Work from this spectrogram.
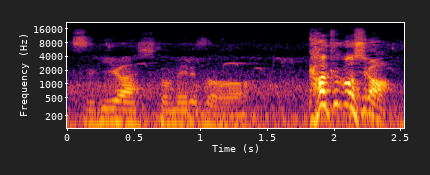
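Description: An actor playing a jumpy, superstitious hunter in old Japan for a radio drama. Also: male voice, mid-range voice, huge pitch swings, unhurried, noisy background. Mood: grimly intent.

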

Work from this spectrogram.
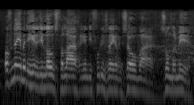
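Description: Male actor as restless officer: rapid, direct, mid-pitched, challenging, period drama. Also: husky, close to an everyday voice.

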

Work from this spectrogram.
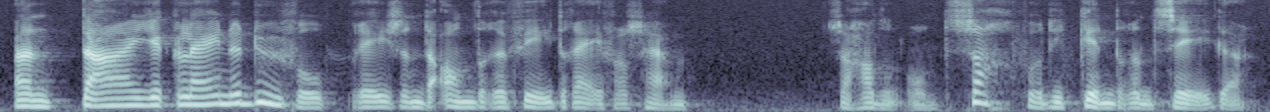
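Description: A narrator telling a scripted story for a radio play in a measured storytelling manner. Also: mid-range voice.

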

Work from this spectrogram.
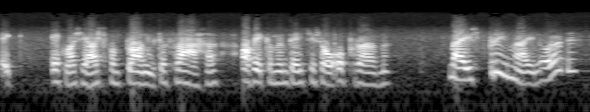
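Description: A woman's voice: fairly low pitch, animated, moderate pace, sharp tone. A woman acting in a radio drama, playing a chatty, hospitable and inquisitive neighbour who fusses and insists. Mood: friendly, nosy. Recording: dull, faintly hissy old radio recording.

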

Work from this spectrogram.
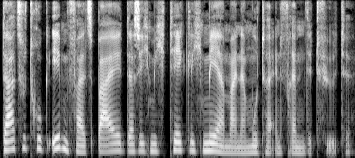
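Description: A male actor narrating a radio play as a grown man looking back on his boyhood, in a measured, reflective storytelling manner. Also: mid-range voice, animated, a little mellow, no room sound, clean studio sound, natural voice.

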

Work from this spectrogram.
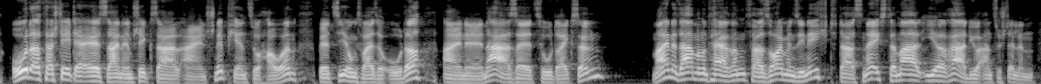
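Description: A man's voice: lowish voice, pushed and bright. A man narrating a 1960 German radio crime satire in a formal, mock-sensational manner.

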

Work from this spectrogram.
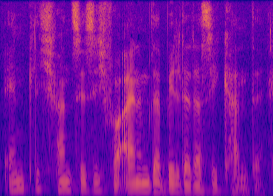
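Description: An actor as the composed, observant literary narrator of a radio play, measured and detached in manner. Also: male voice, lowish voice, dark tone, husky.

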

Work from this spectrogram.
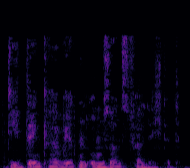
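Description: Brief: an actor playing a quiet, resolute scientist, mid-pitched, faint background ambience. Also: male voice, big pitch swings, a little hiss or hum, natural voice. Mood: determined. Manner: measured, technical, gentle with his family. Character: male scientist Doktor Spassky, calm and determined. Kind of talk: radio play acting.

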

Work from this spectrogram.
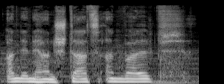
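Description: A man's voice: mid-range voice, flat delivery, slow pace, over loud music, natural voice. An actor playing a formal, pedantic and resigned man nearing eighty in a reflective radio play monologue. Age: 70s.

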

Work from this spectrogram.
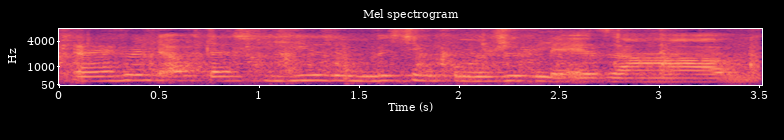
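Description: Woman w high voice just chatting, noisy kitchen sounds, echoey. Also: brisk. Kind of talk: casual chat. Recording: noisy echoey room, clattering dishes.

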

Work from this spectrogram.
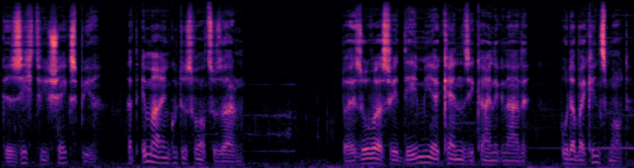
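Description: A man's voice: sits low, lively intonation, a little slow, fairly bright tone, slight background noise. An actor playing a musing, wry middle-aged man in a German radio drama, speaking his thoughts in clipped, understated fragments. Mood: brooding, musing.

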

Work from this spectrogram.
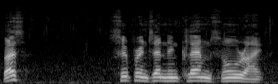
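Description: A blunt older police inspector in a radio crime drama. His voice sits on the high side for a man. He grumbles and speaks with dry sarcasm, like someone close to retirement. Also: a little slow, fairly bright tone. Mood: brisk, gruff. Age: 60s. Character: gruff, sardonic older English police detective near retirement. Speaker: actor in a radio play.

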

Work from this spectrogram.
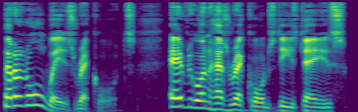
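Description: A man's voice: on the high side, wildly swooping pitch, normal speed, dry recording, studio quality, voice pushed up. A man voicing a sly, impatient male demon in an audiobook, with a sarcastic, exasperated manner. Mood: brisk, smug.

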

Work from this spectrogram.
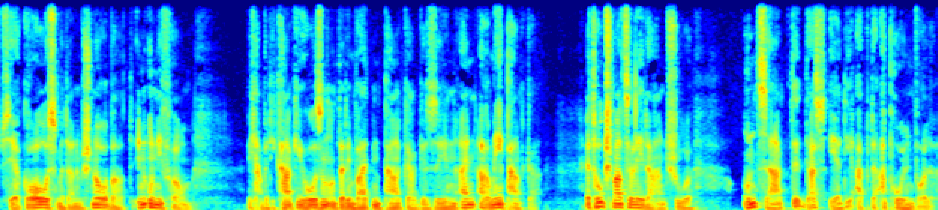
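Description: An actor playing a precise, defensive office professional in a German radio crime drama. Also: male voice, sits low, normal speed, husky. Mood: precise, recounting.

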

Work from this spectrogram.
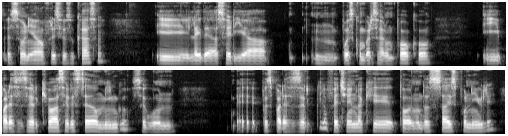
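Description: A hoarse man with a cold, running an online voice chat meeting and speaking hesitantly with many fillers. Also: fairly low pitch, warm tone. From Colombia. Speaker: meeting coordinator. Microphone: computer headset for voice chat.

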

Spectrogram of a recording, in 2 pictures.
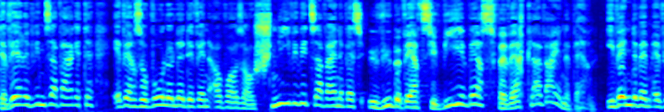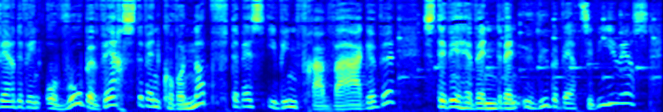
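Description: A theatrical reciter of nonsense language for radio. The voice is husky and sits in a middle register, swinging widely up and down. Each babbled syllable is playfully over-articulated. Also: mid-range voice, very animated, normal speed, hardly any pauses, dark tone, faint music behind. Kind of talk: literary wordplay recital in a radio play.

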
